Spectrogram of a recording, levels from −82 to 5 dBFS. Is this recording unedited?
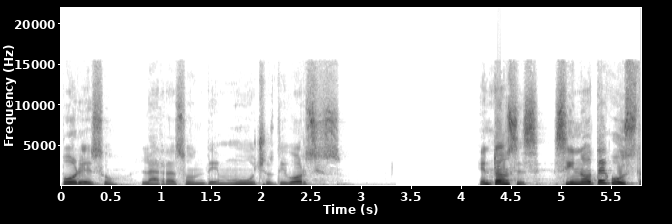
yes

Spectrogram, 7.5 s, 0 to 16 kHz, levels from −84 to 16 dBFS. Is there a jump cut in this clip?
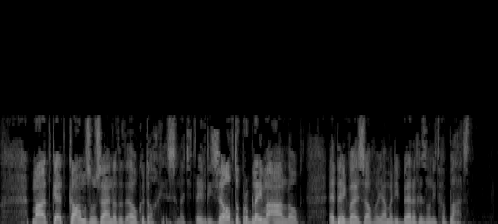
no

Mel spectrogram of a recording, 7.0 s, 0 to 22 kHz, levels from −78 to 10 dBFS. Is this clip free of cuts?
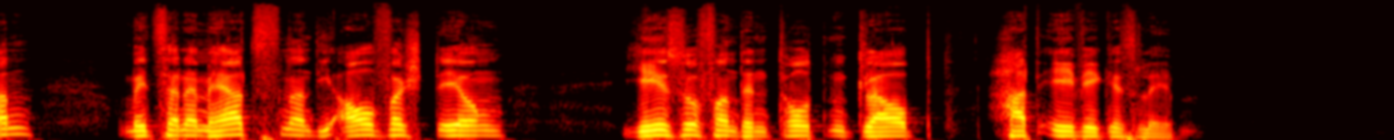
yes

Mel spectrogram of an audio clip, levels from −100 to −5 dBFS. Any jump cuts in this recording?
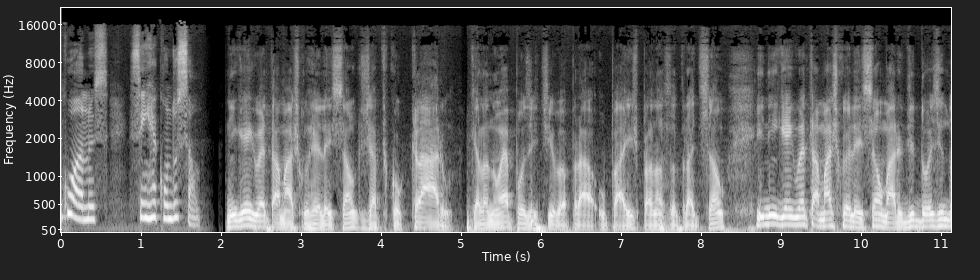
yes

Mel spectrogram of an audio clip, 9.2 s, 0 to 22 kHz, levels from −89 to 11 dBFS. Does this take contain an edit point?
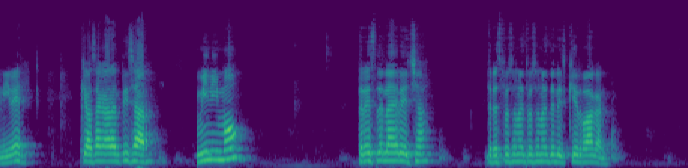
yes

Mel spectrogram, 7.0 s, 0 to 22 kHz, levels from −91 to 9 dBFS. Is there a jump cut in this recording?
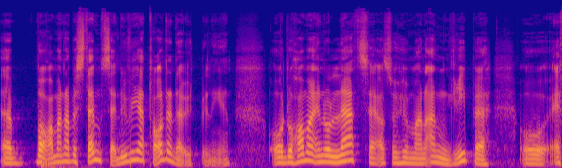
no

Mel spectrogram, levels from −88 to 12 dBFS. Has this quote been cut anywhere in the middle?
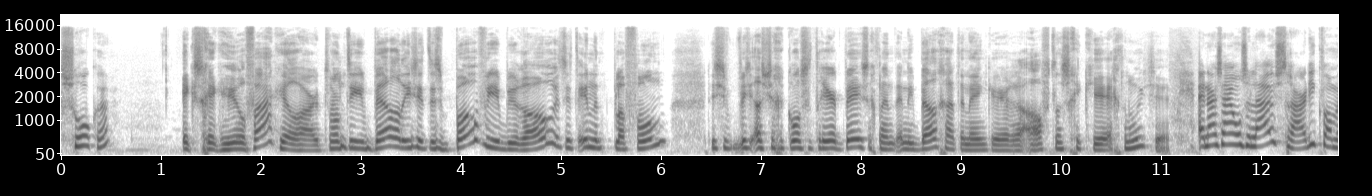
no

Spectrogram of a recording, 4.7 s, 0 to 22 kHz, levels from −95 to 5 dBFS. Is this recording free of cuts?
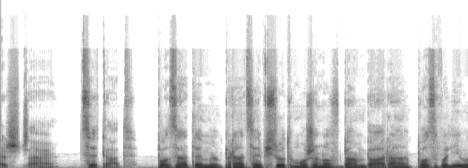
yes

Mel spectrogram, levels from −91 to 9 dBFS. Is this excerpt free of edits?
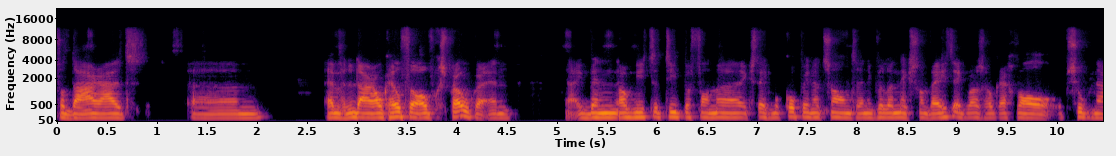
no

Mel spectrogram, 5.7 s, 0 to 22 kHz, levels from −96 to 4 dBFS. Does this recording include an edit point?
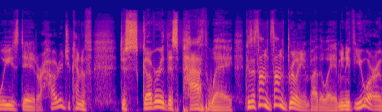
yes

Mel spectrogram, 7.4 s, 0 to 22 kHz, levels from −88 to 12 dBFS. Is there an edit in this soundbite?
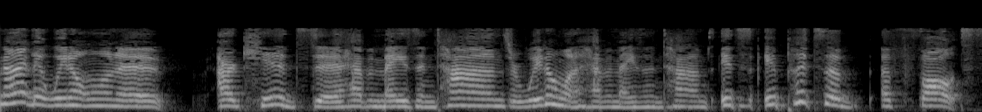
no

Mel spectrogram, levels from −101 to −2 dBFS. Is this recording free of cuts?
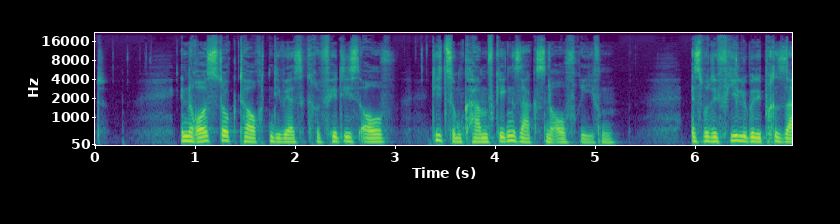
yes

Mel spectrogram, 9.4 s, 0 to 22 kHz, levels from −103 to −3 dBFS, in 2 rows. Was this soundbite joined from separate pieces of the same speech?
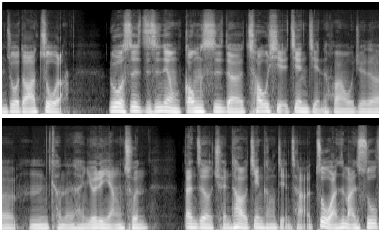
no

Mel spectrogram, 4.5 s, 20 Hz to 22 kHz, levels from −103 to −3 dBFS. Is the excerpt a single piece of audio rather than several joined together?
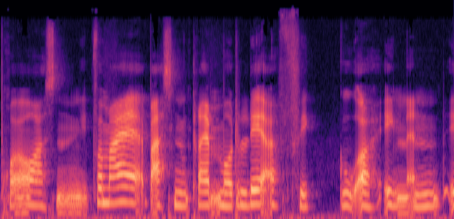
yes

